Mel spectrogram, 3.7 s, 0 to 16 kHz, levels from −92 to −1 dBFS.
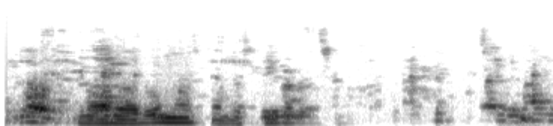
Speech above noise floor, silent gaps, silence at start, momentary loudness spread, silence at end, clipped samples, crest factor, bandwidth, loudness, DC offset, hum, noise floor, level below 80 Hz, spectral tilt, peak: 32 dB; none; 0.1 s; 17 LU; 0 s; under 0.1%; 20 dB; 4 kHz; -19 LUFS; under 0.1%; none; -52 dBFS; -46 dBFS; -11.5 dB/octave; -2 dBFS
